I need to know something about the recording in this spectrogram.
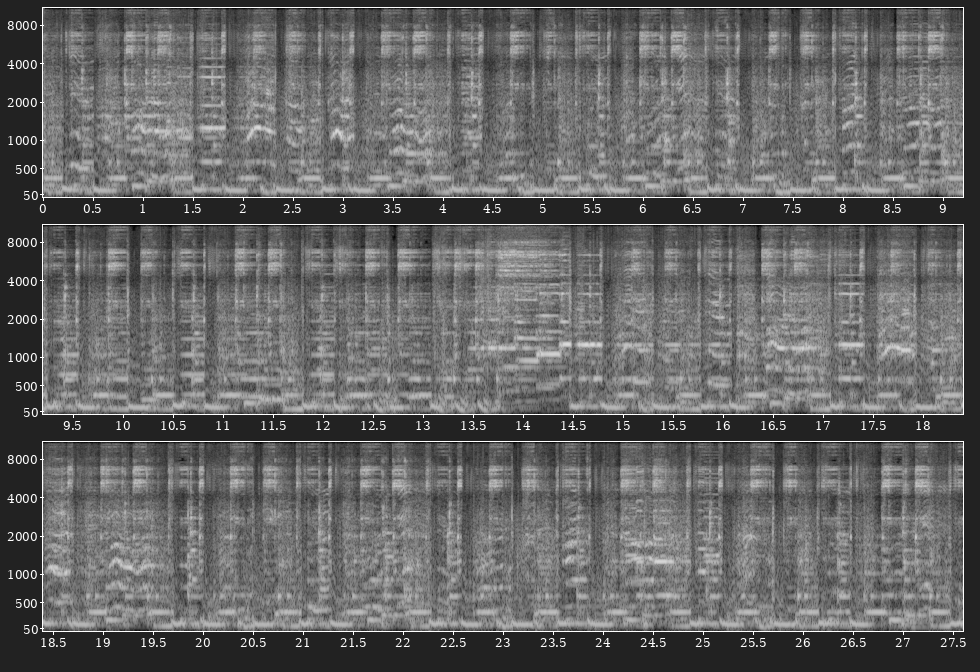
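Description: Live bhajan music from a seated ensemble: a steady, repeating hand-drum rhythm under a wavering melody, with a brief lull about fourteen seconds in.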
